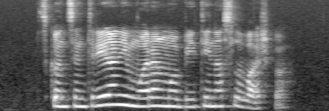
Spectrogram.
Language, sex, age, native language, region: Slovenian, female, 18-29, Slovenian, Drava region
